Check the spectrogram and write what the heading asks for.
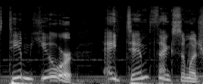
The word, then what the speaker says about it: Tim Heuer: Tide Heuer just resubscribed for 2 months. Now, that's the wrong... No. No. You didn't pronounce it right. It's Tim Heuer.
